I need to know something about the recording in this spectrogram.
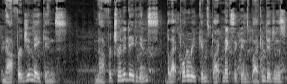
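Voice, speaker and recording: A man's voice: fairly high pitch, animated, normal speed, dark tone. A man giving an emphatic opinion monologue in short, repeated phrases. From Haitian background.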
